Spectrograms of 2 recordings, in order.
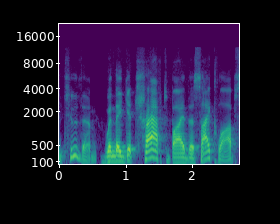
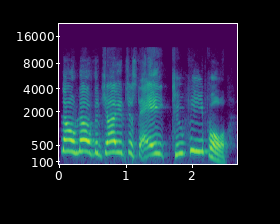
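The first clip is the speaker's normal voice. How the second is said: much higher and louder, slow, each word stretched in disbelief; incredulous outburst; 6 dB louder, slower than usual. Real, not acted. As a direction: insist it's a huge deal. Outraged correction of the throwaway.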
